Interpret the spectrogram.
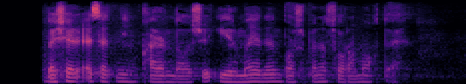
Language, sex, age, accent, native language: Uzbek, male, 18-24, Xorazm, Uzbek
